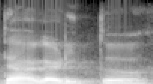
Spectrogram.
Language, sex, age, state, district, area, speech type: Marathi, male, 18-30, Maharashtra, Amravati, urban, spontaneous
